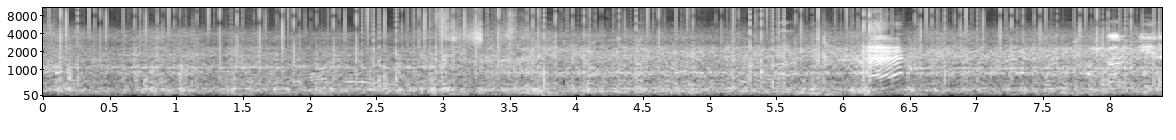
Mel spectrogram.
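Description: Steady road and engine noise of a car travelling along a highway, heard from inside the cabin.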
